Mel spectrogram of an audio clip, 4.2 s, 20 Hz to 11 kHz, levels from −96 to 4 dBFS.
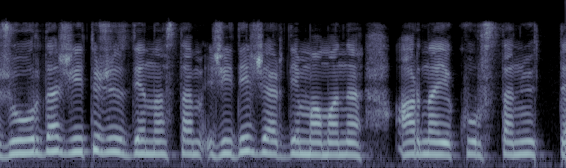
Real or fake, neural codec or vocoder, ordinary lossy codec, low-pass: real; none; Opus, 64 kbps; 7.2 kHz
